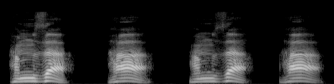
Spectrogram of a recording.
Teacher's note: হালাক বা কণ্ঠনালীর শুরু হতে উচ্চারণ হয় হামজা হা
